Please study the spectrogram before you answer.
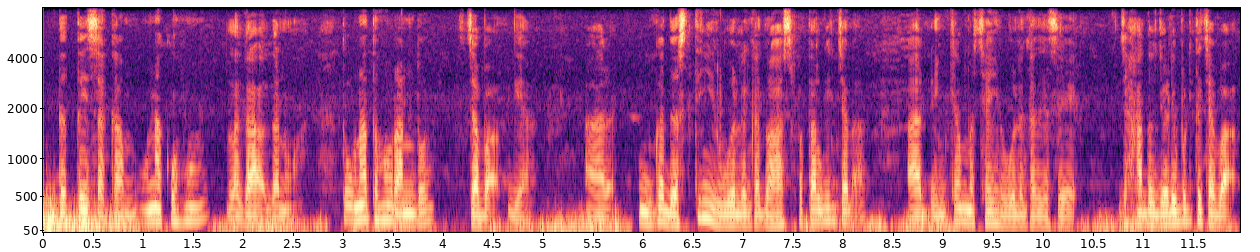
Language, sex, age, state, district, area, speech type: Santali, male, 18-30, Jharkhand, Pakur, rural, spontaneous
